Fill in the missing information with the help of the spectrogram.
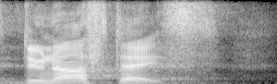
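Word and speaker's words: dunastes (δυνάστης): For example, the word is dunastes. So that's how you say it. You're like, I don't know how to say Greek. It says phonetic spelling right there in the middle. Dunastes, that's how you say this word.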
